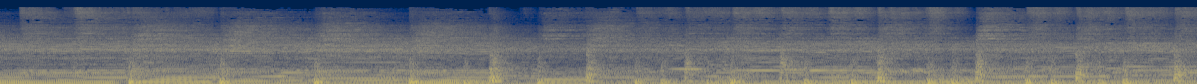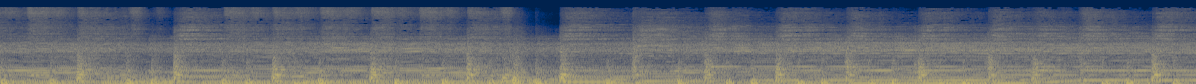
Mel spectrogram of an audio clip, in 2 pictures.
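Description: A rock band playing live in a small room: drum kit keeping a steady beat under electric guitar and bass.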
